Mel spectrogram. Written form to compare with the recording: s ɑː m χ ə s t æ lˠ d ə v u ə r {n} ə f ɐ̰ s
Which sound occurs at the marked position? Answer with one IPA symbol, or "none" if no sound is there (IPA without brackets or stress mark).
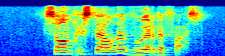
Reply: d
